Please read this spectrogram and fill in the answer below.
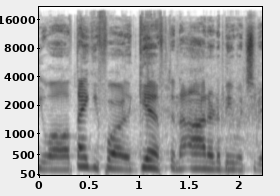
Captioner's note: audience clapping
